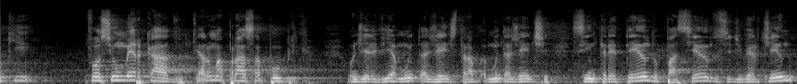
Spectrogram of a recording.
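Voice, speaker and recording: A man at a moderate pace, ordinary pitch variation, with audible room echo. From southern Brazil, Porto Alegre. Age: 60s. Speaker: journalist and media executive. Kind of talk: podcast interview before live audience. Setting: stage with audience.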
